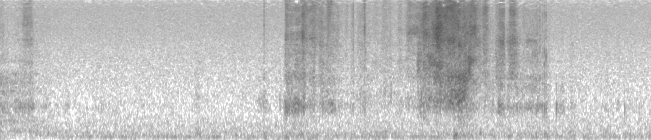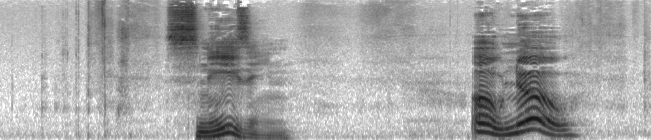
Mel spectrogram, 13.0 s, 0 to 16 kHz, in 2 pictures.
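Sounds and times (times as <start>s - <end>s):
book page turning: 2.7s - 5.7s, 6.9s - 8.2s.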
